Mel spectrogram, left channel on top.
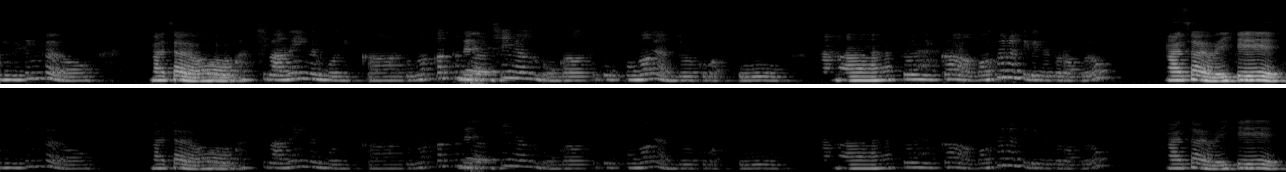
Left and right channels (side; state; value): right; quieter; 13.2 dB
